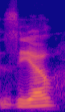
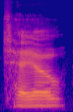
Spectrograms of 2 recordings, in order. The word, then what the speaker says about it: Teo: want to make sure I pronounce his name right Zeo yes Teo questions about being trans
